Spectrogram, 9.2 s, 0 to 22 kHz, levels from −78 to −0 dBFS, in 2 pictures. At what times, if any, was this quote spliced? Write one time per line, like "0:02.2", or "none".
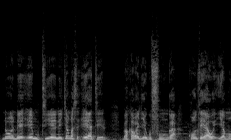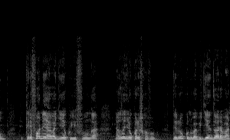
none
